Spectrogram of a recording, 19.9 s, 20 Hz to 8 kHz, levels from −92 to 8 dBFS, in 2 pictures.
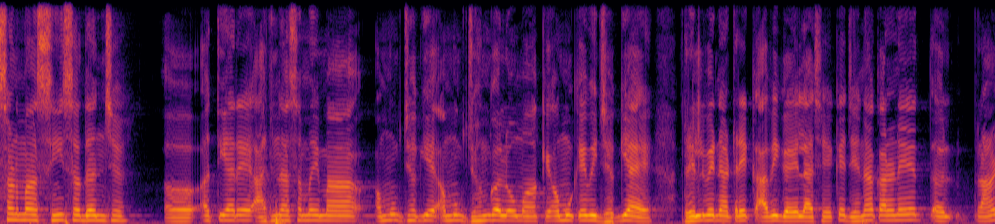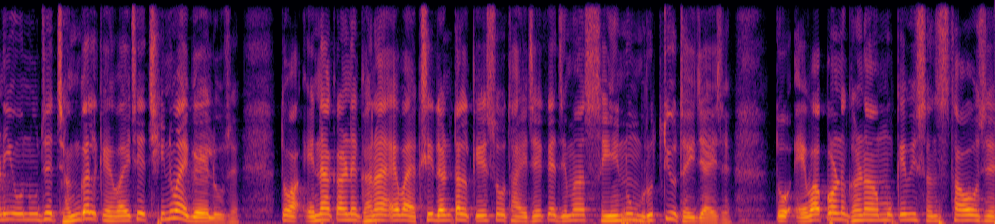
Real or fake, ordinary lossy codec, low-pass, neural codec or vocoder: real; none; none; none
